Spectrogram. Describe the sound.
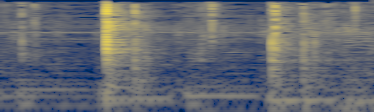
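A keyring is struck against a table twice, each hit a sharp metallic clatter followed by a few lighter jingling rattles, imitating the characteristic clink of coins being set down.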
